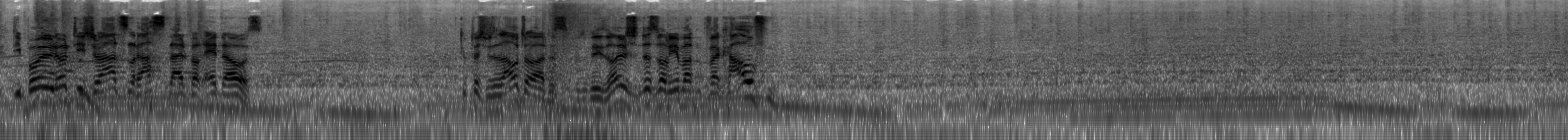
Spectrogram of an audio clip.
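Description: Tyres hiss on a snowy road.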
